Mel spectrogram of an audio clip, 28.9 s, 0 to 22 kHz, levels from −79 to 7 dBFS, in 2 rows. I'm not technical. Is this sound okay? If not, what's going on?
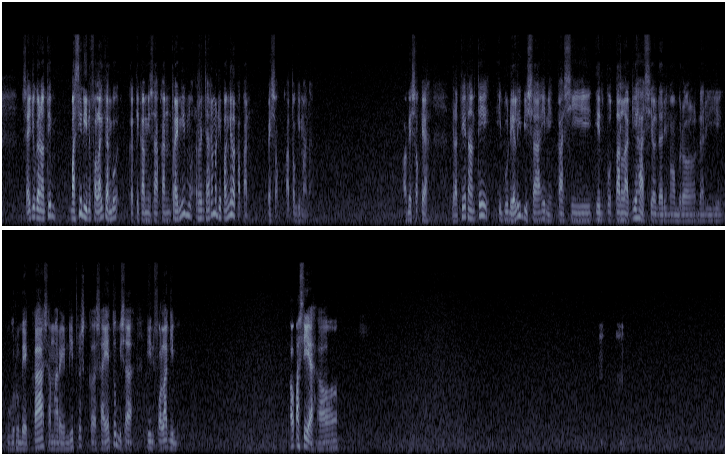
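Yes, nothing wrong turns up anywhere in this speech recording, so there's nothing to fix.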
